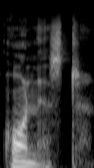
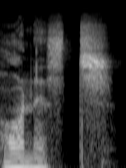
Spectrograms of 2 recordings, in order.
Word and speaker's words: honest: honest it is pronounced it is pronounced honest not honest honorable honorable honest and honest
